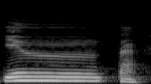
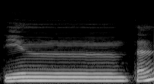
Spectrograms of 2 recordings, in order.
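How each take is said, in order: No difference in how they are said.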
